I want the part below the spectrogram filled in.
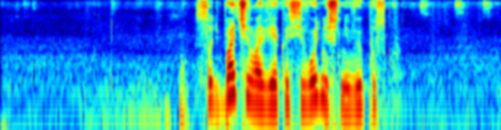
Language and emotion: Russian, neutral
